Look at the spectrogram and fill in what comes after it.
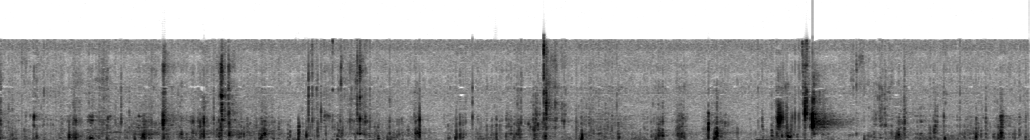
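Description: Close-up eating sounds: stuffed buns dipped in chili sauce being bitten and chewed, a dense run of short wet smacks and clicks from the mouth.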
